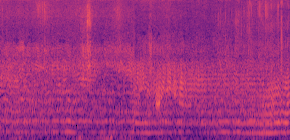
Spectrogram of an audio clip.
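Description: Honey bees buzz steadily around an open hive during an inspection, a dense, continuous drone close by with a few individual bees passing nearer.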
